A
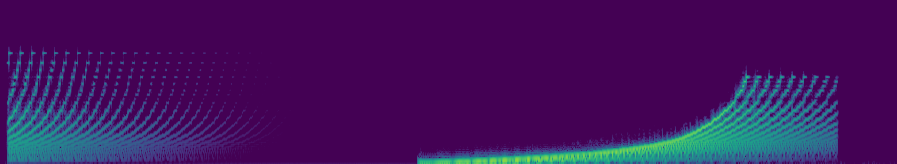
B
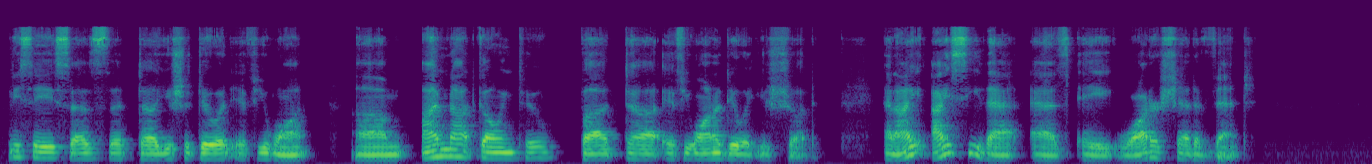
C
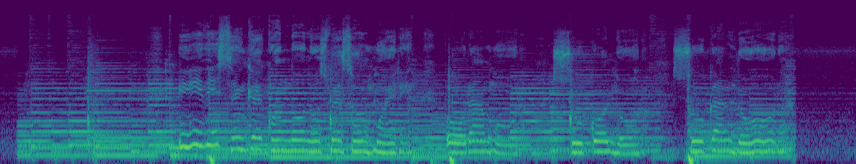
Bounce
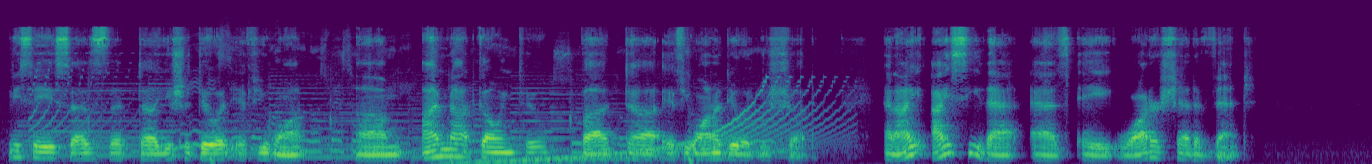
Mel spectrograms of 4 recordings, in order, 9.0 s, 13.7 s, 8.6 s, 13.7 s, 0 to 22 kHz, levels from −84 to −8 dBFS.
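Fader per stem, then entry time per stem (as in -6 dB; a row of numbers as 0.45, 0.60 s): -10.5, +0.5, -11.0 dB; 0.20, 0.00, 0.00 s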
